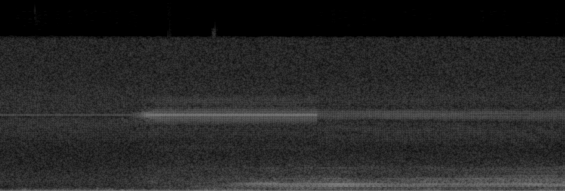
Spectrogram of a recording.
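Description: Engine of an Avid light kit airplane running as the plane flies low toward the microphone: a steady drone over a low rumble, its engine note coming up about a second and a half in.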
